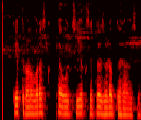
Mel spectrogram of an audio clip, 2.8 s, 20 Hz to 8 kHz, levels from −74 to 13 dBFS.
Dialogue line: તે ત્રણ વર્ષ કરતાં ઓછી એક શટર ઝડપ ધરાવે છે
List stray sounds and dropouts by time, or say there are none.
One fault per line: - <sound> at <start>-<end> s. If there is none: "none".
- dropout at 1.0-1.1 s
